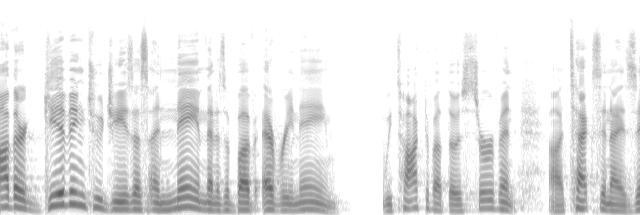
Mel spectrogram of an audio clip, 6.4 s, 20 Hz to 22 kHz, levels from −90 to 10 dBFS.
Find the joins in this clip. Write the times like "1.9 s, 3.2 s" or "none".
3.8 s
